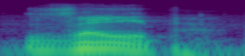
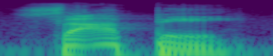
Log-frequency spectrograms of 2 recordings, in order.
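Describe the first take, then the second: First: The word is given an English pronunciation. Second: The word is given a Portuguese pronunciation. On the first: The speaker calls it wrong. "I pronounced it English. Englishly" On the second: The speaker calls it right. "pronouncing it in her language, like the way hers would sound"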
